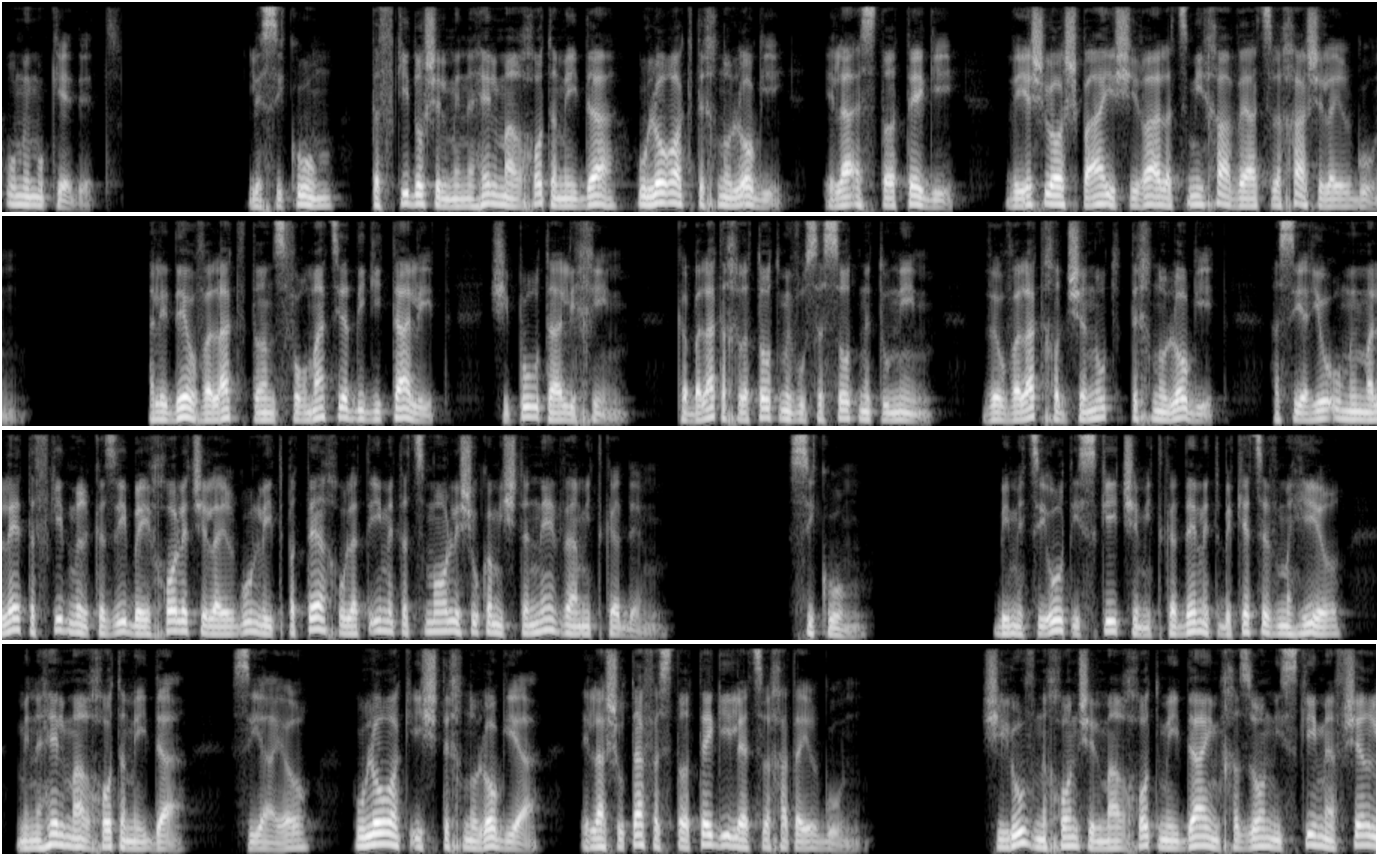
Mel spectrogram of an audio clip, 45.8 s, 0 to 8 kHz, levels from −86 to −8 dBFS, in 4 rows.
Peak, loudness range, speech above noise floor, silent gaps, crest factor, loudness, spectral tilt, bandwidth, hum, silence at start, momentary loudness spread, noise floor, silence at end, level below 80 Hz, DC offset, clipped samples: -2 dBFS; 4 LU; over 70 dB; 1.13-1.92 s, 11.79-12.57 s, 28.61-29.39 s, 30.27-31.08 s, 41.74-42.51 s; 18 dB; -20 LUFS; -6 dB/octave; 7.6 kHz; none; 0.05 s; 11 LU; under -90 dBFS; 0 s; -46 dBFS; under 0.1%; under 0.1%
